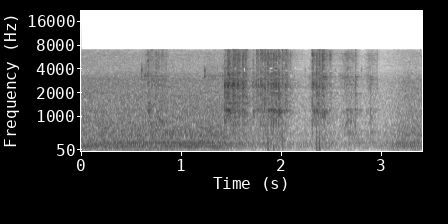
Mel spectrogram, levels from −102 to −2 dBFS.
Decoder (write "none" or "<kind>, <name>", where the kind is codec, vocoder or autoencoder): none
